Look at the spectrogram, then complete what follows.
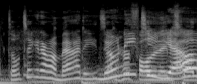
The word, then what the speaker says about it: Made: Well, she didn't say she just said it's pronounced like Maddie because she spells it M A D E.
